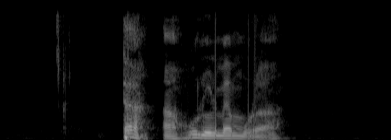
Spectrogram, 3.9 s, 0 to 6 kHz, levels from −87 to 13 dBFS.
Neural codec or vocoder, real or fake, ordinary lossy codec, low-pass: vocoder, 24 kHz, 100 mel bands, Vocos; fake; AAC, 48 kbps; 5.4 kHz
